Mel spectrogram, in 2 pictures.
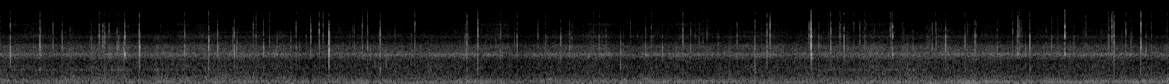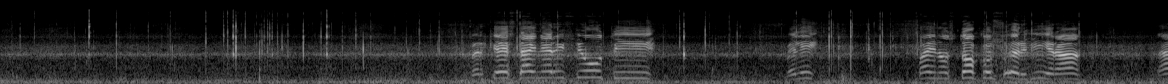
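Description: Choppy waves slap and splash against a boat's hull.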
